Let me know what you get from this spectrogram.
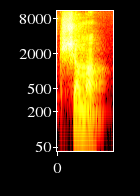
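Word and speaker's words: क्षमा: So it has a slight hint of ka and then sha. So it is kshama.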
